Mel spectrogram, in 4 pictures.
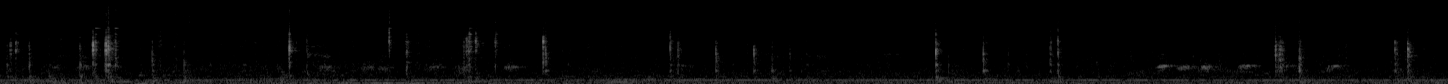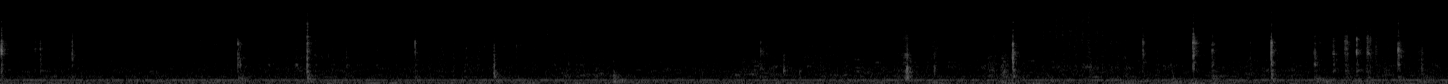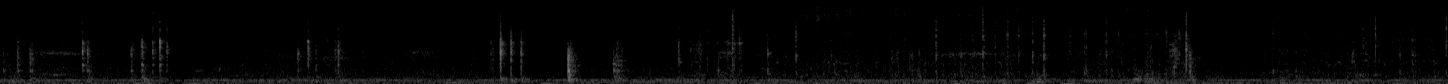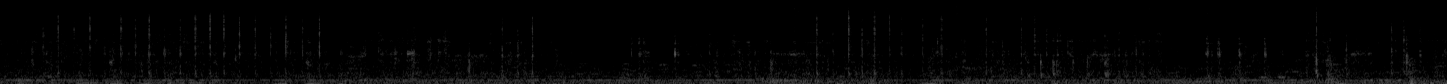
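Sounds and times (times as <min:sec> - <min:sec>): brush scrubbing metal gears: 0:00.0 - 0:15.1, 0:35.9 - 0:49.1, 0:50.2 - 0:55.1, 0:56.3 - 0:57.9.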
